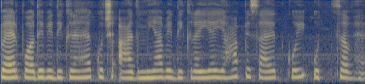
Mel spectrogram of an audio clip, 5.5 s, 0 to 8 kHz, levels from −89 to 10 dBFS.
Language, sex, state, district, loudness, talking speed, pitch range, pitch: Hindi, female, Jharkhand, Deoghar, -17 LUFS, 195 wpm, 235-255 Hz, 245 Hz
